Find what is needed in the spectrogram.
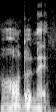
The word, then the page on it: randonnais: Paris; [ʁɑ̃.dɔ.nɛ]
